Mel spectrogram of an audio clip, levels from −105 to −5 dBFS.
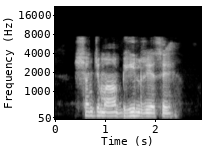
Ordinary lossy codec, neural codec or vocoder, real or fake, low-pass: AAC, 48 kbps; vocoder, 44.1 kHz, 128 mel bands, Pupu-Vocoder; fake; 7.2 kHz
